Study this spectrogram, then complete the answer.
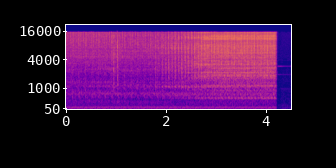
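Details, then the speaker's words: Subaru WRX STI idling: steady knock about four per second over idle, rising slightly before shutdown; thought to be rod knock but caused by a failed timing belt tensioner, noise stopping once tension applied. "yeah guys just that quick video me diagnosing that knocking noise definitely thought it was a rod knock"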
